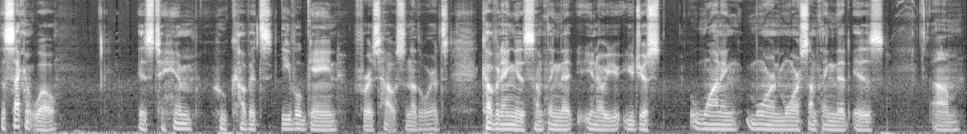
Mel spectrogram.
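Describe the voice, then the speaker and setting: A man with an extremely low voice gives a Bible study lecture. He talks at an easy, conversational pace, pausing with fillers and restarting phrases as he explains. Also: steady tone. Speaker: Bible teacher.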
